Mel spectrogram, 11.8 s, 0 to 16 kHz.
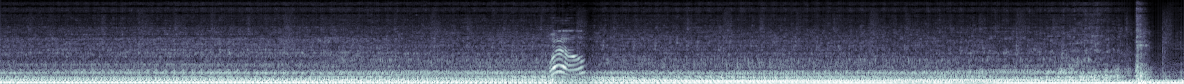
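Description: A 2006 Mustang GT engine idles with a loud, deep exhaust drone, steady throughout, with a brief rev midway and a single word spoken.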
